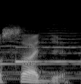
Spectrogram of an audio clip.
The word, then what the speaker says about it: Садди: Я спросила, как же мне называть его, и он разрешил звать его Садди. Это было имя для игры, возможно, прозвище. Ударение тоже на последнем слоге.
